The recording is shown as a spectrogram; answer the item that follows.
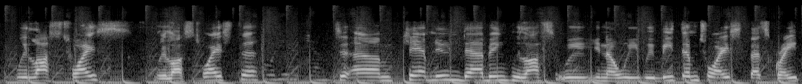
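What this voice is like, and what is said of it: Deliberately deepened voice. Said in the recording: “Your voice got a little deep on that.”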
